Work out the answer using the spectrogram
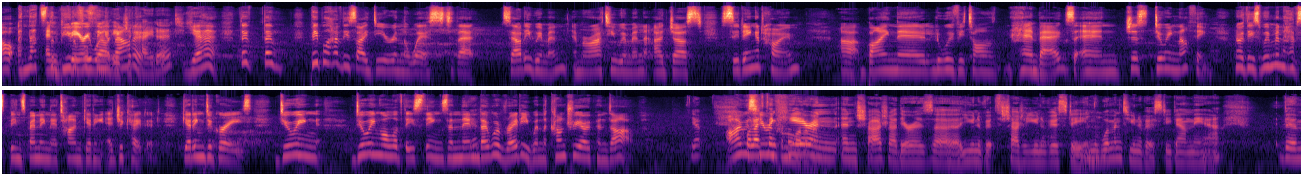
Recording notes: WOC Dubai 2023. Live series from World of Coffee Dubai. Joined us live as the official podcast partners for World of Coffee Dubai, and recorded podcast episodes from the show floor.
